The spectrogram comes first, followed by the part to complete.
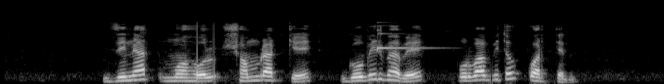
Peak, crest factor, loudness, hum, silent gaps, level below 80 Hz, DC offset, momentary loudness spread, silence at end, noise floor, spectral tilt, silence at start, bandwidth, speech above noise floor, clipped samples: -2 dBFS; 18 dB; -18 LUFS; none; none; -58 dBFS; under 0.1%; 11 LU; 0.9 s; -63 dBFS; -6.5 dB/octave; 1.05 s; 7.6 kHz; 45 dB; under 0.1%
